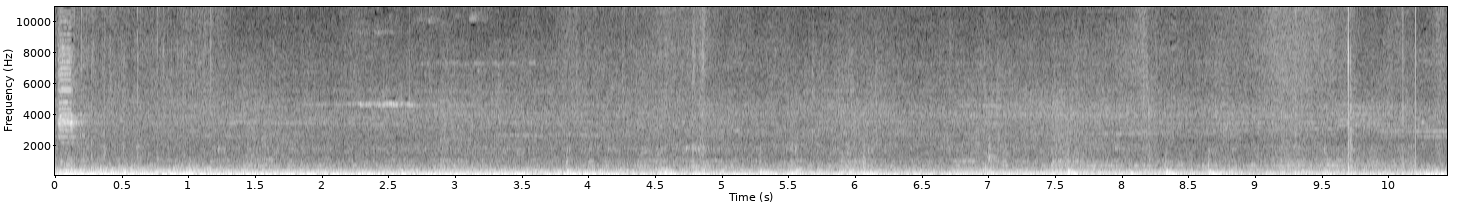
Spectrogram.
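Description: Steady low rumble of a moving road vehicle amid city traffic, easing slightly near the end.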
